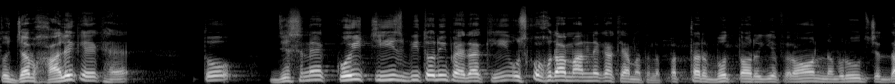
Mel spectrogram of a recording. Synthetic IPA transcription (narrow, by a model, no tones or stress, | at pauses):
t̪oːd͡ʒɐbxaːlɪkeːkɦɛː | t̪oː | d͡ʒɪsnekoːit͡ʃiːzbʱit̪onɐɦĩpɛːd̪akiʊskoxʊd̪amãːnːekakjaːmɐt̪ləb̚pɐt̪ʰːəɾbʊt̪ɔːɾjefɪɾɔːnːɐmɾuːd̪ʃɪd̪ːa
